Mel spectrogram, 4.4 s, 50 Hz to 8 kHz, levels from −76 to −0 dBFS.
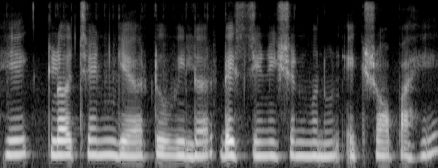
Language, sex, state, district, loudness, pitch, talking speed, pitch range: Marathi, female, Maharashtra, Pune, -17 LUFS, 205 Hz, 165 wpm, 200-215 Hz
